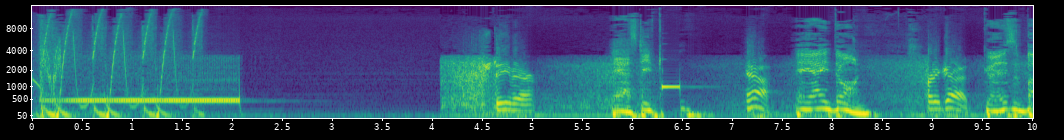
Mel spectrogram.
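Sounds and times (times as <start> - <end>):
telephone ringing tone with warbling chirps: 0.1 - 2.5
speech: 4.7 - 5.1, 5.9 - 10.0.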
